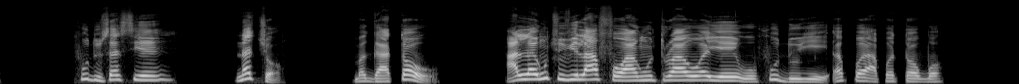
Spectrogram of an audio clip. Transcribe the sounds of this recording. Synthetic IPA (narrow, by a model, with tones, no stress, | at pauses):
ɸu˦d̪u˨sɛ˦si˦ɛ˦ | nɛ̃˦t͡ʃɔ̰˨ | mɛ̃˨ɡa˨t̪ɔ˦o̰˨ | a̰˨lɛ˦ŋũ˦t͡ʃu˦vi˦la˦fɔ˦a˨ŋũ˦t̪ɾɔ˦a˦wo˦e˦jɛ˦wo˨ɸu˦d̪u˨jḭ˨ʔɛ˦ɸɛ˦a˨ɸɛ˦t̪ɔ˦ɡ͡bɔ˦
